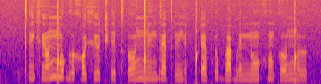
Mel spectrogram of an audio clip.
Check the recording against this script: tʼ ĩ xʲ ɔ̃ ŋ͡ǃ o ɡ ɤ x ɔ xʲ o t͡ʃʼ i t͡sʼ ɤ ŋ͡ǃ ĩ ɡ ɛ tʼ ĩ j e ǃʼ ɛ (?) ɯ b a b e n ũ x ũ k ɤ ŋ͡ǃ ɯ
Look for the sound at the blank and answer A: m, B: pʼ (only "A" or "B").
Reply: B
